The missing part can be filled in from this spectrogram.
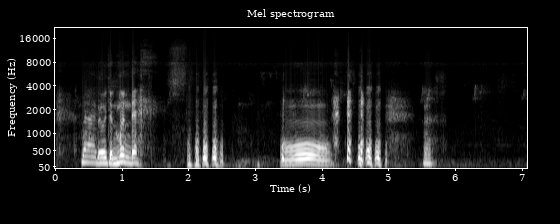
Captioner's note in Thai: เสียงหัวเราะ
